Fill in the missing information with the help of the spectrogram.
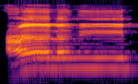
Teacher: আর আইন আমাদেরকে সহিহ ও শুদ্ধ উচ্চারণ করতে হবে। অনেকে আছে আইনের জায়গায় হামজা পড়ে, হামজা পড়া যাবে না, আ পড়া যাবে না, গলাটা একটু হালকা চাপিয়ে উচ্চারণ করতে হবে। আলামিন, এখানে মিম ইয়ার নিচে কি আছে ইয়া মাদ্দা আছে, এখানে এক আলিফ পরিমাণ টান দিয়ে পড়তে হবে।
